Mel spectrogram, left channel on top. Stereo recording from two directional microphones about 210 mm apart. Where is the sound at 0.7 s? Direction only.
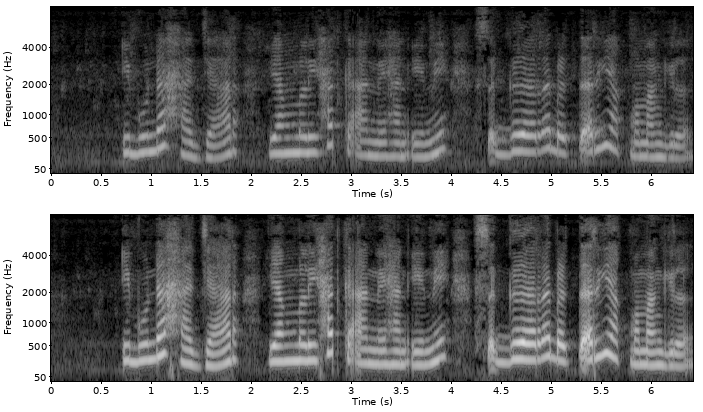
40° right (ahead or behind).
